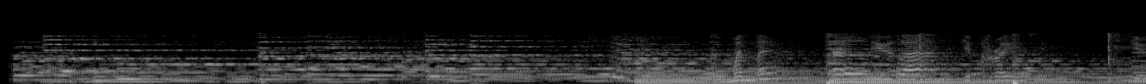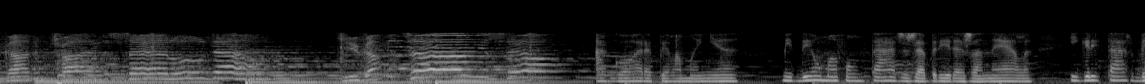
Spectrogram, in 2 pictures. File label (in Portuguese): BOM DIA ROMANTICO-F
